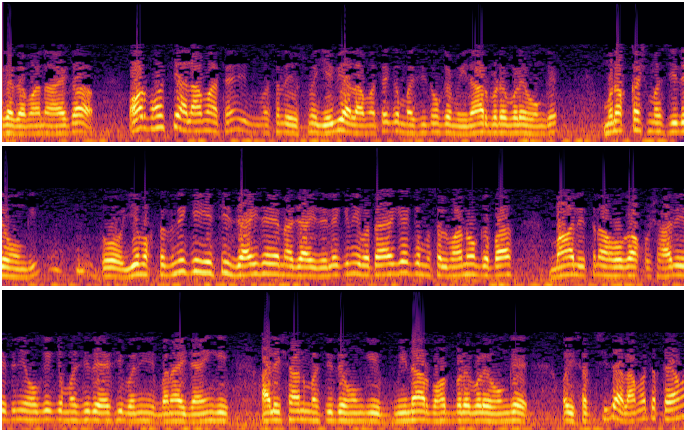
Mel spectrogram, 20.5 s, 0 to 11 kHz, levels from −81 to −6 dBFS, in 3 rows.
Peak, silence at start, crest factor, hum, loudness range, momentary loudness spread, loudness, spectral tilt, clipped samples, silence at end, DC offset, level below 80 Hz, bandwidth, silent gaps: 0 dBFS; 0 s; 12 dB; none; 2 LU; 7 LU; -13 LUFS; -10.5 dB/octave; 0.1%; 0 s; under 0.1%; -42 dBFS; 4.7 kHz; none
